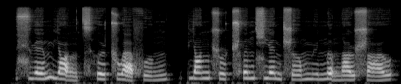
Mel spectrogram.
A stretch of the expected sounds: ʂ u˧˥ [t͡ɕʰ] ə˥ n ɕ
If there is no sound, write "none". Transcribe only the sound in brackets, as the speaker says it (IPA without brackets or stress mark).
ʈ͡ʂʰ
